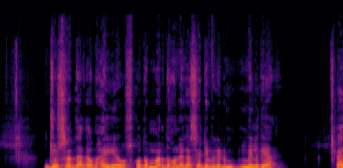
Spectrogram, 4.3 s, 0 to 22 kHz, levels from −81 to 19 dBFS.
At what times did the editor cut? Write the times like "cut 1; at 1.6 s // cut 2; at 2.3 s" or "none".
none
